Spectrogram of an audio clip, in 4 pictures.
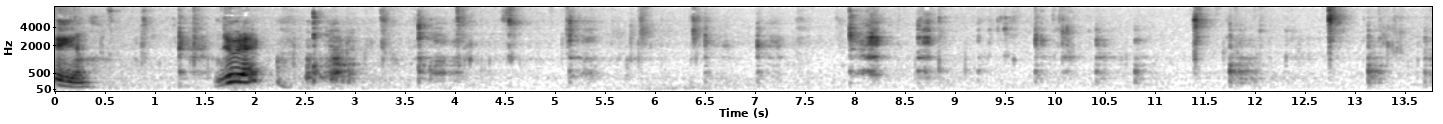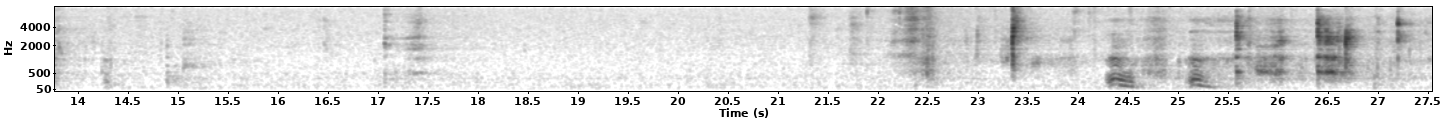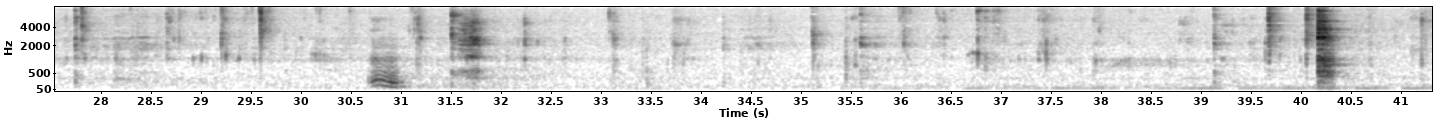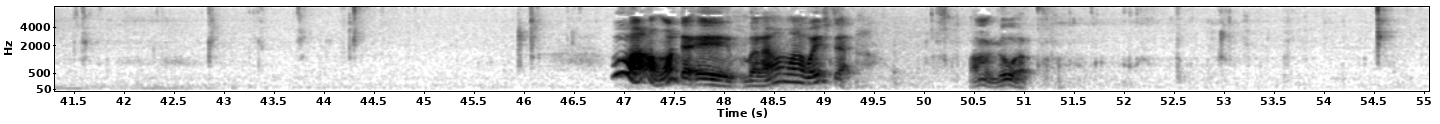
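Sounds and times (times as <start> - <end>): chewing and lip smacking: 3.1 - 7.1, 8.6 - 14.0, 25.4 - 34.3, 35.0 - 44.7, 45.8 - 46.7, 49.9 - 50.4, 51.1 - 55.0
person humming: 24.3 - 25.4, 30.7 - 31.0.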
